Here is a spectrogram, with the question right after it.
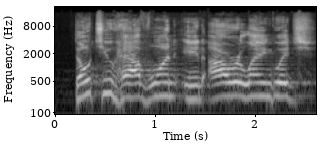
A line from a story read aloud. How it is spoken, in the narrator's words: he asked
